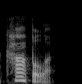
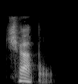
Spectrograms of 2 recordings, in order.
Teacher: Martin's famous cloak, or capa, became a holy relic, and the place where it was stored was called a cupola. But then, within standard Old French, the initial K sound shifted to a CH sound, and cupola became chapel.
